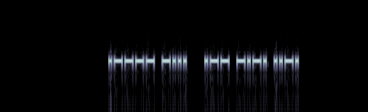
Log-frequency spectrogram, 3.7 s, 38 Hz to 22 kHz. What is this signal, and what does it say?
Morse code, heard as a keyed tone, about 42 wpm, 700 Hz. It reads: 1B WCF
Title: Field Day Exchanges Encore - 45wpm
